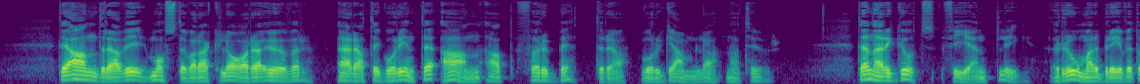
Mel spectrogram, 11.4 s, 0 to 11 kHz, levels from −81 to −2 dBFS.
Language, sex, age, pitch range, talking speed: German, male, 50-69, 90-120 Hz, 120 wpm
